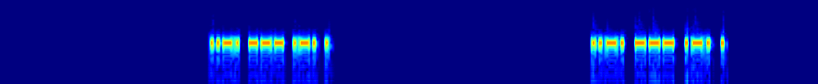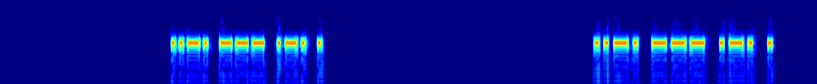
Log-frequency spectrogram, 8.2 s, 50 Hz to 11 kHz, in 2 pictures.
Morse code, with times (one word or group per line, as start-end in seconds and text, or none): 1.1-1.6 FORE
3.0-3.6 FORE
4.9-5.7 FORE
7.1-7.9 FORE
